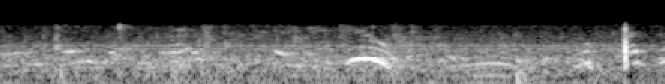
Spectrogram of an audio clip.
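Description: A person's voice making short wordless hums or murmurs that rise and fall in pitch, the loudest about halfway through.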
